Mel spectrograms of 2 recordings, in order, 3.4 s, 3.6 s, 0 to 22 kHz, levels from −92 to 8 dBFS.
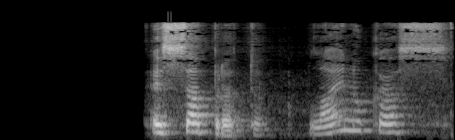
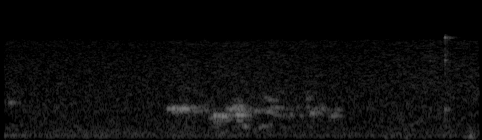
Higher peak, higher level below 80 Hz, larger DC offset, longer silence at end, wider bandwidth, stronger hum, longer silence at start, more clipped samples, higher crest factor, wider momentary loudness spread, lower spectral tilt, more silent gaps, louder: first, 0 dBFS vs -38 dBFS; first, -72 dBFS vs under -90 dBFS; neither; about the same, 0.05 s vs 0 s; first, 12 kHz vs 7.6 kHz; neither; first, 1.1 s vs 0 s; neither; about the same, 22 dB vs 20 dB; about the same, 17 LU vs 15 LU; second, -0.5 dB/octave vs -2 dB/octave; neither; first, -16 LUFS vs -59 LUFS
